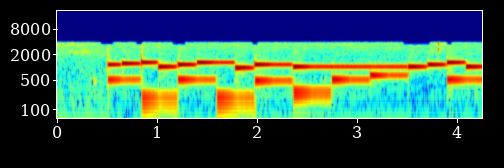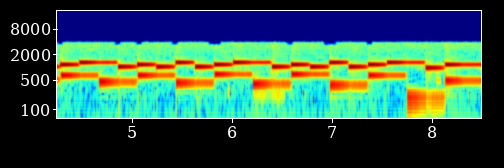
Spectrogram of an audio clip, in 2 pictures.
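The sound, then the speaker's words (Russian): Telephone hold melody playing while a call is transferred: a steady, evenly paced tune of many short electronic tones with thin, line-limited quality, running without a break from just after the start to the end. “Сейчас, минуточку, переключу вас.”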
